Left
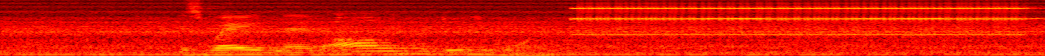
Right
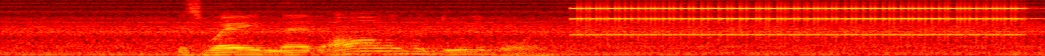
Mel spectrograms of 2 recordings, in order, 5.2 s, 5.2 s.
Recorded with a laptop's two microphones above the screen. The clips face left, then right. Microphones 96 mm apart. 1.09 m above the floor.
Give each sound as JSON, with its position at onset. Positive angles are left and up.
{"t": 0.9, "sound": "a man speaking", "side_deg": -65, "distance_m": 1.6}
{"t": 2.9, "sound": "a phone ringing", "side_deg": -85, "distance_m": 1.1}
